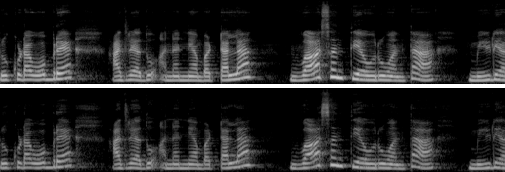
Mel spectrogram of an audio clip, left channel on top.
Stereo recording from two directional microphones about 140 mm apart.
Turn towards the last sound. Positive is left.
turn(degrees=10)  # may be behind; listen again after turning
